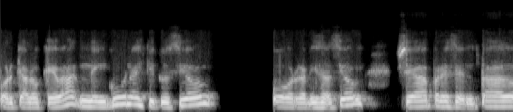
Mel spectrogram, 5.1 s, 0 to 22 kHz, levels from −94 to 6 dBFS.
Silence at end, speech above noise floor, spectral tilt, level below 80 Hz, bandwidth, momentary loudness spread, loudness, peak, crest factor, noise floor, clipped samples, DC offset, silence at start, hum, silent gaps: 0 s; over 75 dB; -8.5 dB/octave; -68 dBFS; 6.8 kHz; 5 LU; -16 LUFS; -6 dBFS; 10 dB; under -90 dBFS; under 0.1%; under 0.1%; 0 s; none; none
